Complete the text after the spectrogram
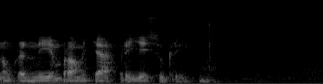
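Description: A man speaks calmly and close to the microphone.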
